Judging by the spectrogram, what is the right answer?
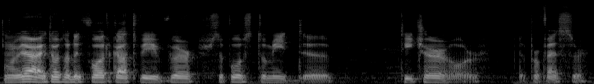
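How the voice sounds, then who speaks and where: A man's voice: sits low, sing-song, normal speed, creaky, a bit bright. A man hosting a let's play, reading game text aloud and adding casual, joking commentary.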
